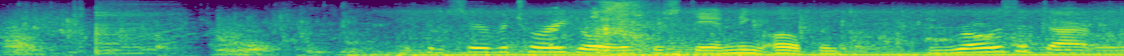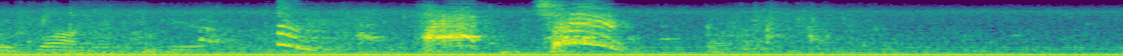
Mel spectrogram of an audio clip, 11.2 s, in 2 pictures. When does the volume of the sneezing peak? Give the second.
8 s.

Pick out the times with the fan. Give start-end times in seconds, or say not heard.
1.6-11.1.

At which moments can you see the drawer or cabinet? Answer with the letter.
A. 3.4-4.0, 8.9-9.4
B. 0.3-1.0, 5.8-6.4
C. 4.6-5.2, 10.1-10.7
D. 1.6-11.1
B.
